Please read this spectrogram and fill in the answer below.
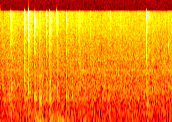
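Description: Typing on a computer keyboard: a quick run of keystrokes in the first second, then a single keystroke near the end.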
